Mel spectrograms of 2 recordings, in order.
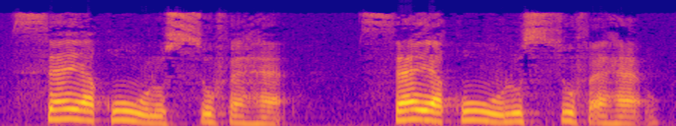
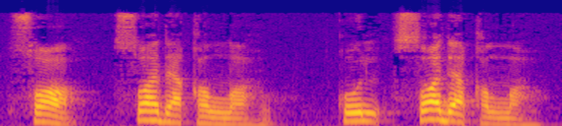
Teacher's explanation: So the sin is very thin, while the qaf, the sad, the ta, the dha are very heavy and fat letters.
